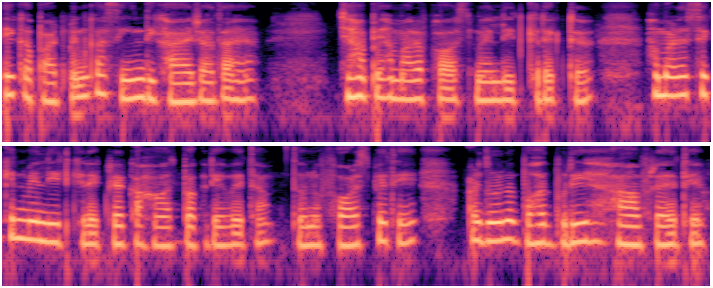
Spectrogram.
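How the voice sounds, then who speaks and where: Woman storyteller, husky and gravelly, casual chatty reading, close dry mic. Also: mid-range voice, level tone, moderate pace, dark tone, dry recording, dull audio. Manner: casual, chatty narration with fillers. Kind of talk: reading her own fanfiction aloud.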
